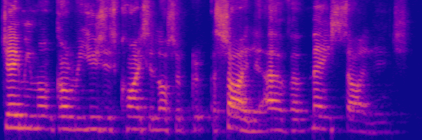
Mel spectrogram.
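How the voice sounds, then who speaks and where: A woman's voice: medium pitch, steady tone, moderate pace. Woman explaining her craft, thoughtful. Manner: thoughtful, explanatory, with frequent fillers. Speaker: cheesemaker guest. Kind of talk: casual interview chat.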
